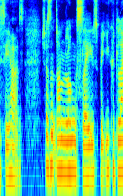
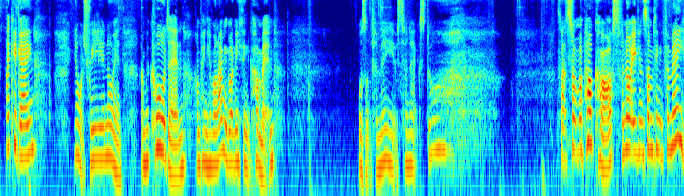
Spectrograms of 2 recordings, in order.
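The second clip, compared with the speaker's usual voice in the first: out of breath, higher and louder; 5 semitones higher, 5 dB louder than usual. Back at the recording after running up the stairs for the doorbell, out of breath. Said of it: "Now I'm all out of breath".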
